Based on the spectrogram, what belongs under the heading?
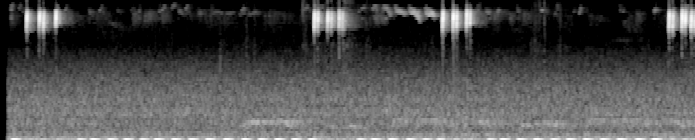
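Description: A robin gives very high, thin, clipped alarm notes in short bursts over a low background rumble.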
